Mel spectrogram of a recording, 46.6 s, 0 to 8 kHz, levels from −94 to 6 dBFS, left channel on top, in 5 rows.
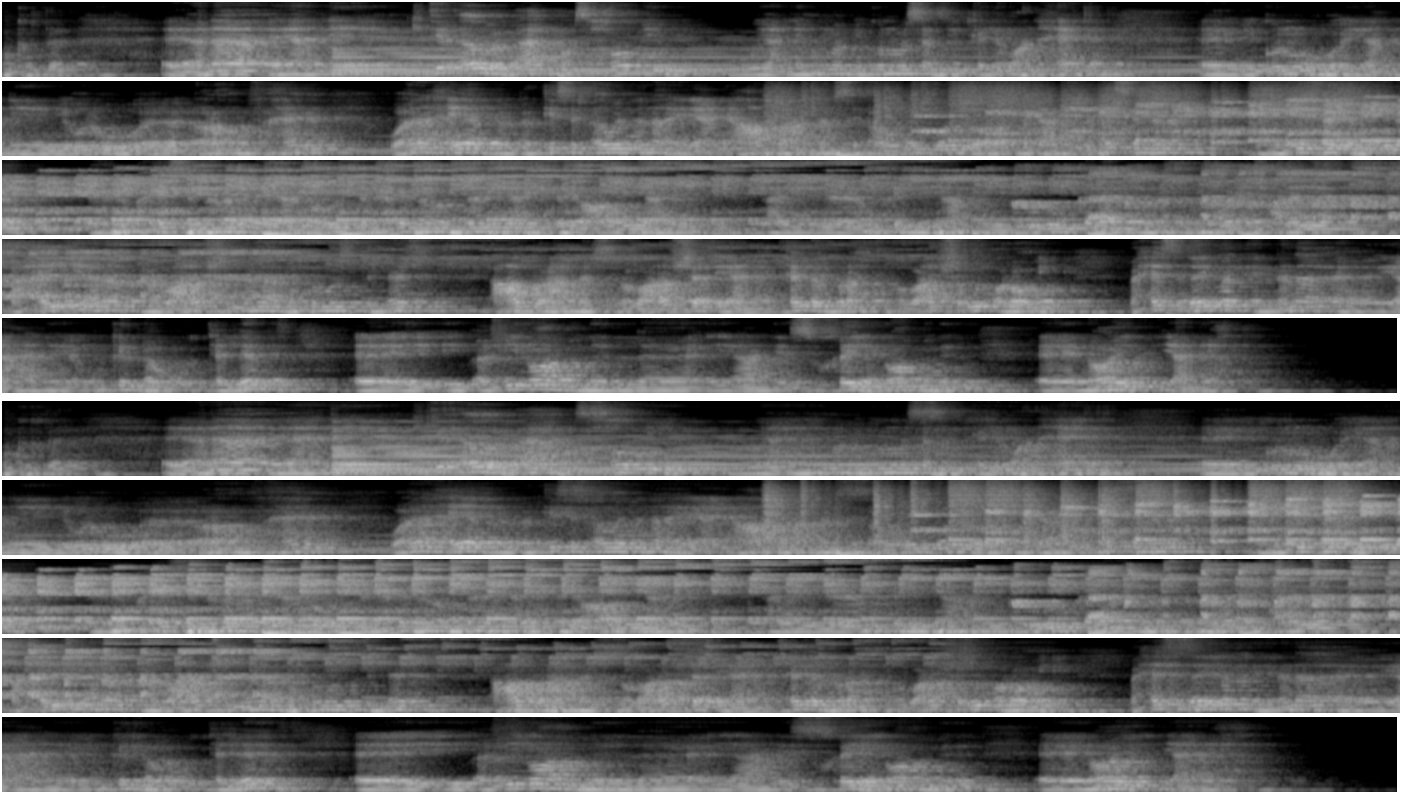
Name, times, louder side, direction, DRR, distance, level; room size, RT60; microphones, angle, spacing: voice 1, 0.0-35.0 35.5-45.5, left 1 dB, 75° left, 0 dB, 6.0 m, -30 dB
sound 1, 2.2-15.7 16.1-18.3, right 2 dB, 85° right, 1.8 m, -37 dB
sound 2, 14.4-34.2, right 3 dB, 60° right, 6.3 m, -28 dB
29.5 x 26.5 x 6.8 m, 1.0 s
head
